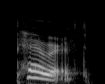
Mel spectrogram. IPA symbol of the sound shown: eə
